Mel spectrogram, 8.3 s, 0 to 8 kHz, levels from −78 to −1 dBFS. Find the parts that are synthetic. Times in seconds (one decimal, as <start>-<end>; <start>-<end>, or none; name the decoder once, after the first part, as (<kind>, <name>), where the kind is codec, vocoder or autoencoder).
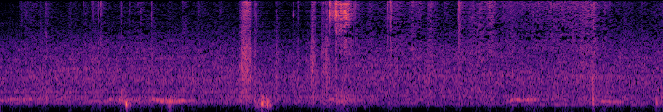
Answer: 3.0-4.3 (codec, HILCodec)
